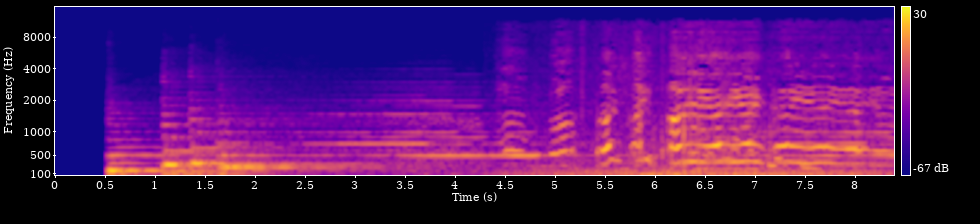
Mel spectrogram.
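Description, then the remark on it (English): Palestinian civilian men, stripped naked and bound, cry out in pained, wavering wails while being dragged and tortured by men in military uniform, in a video; several voices overlap and rise in the second half over a steady low rumble with no clear words. “You're hearing the cries of those men.”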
